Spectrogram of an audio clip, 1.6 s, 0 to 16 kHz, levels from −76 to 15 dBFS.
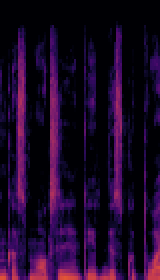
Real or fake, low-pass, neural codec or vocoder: real; 14.4 kHz; none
